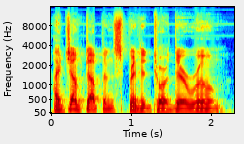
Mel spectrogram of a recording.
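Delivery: ordinary delivery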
